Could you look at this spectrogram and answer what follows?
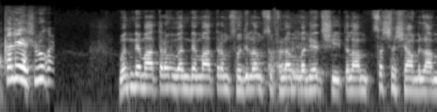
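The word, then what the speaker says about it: सुजलाम्: वंदे मातरम सुजलम सुफलम मलयज शीतलम सस्य श्यामलाम मातरम शुभ्र ज्योत्सना पुलकित यामिनी। सुजलम सुफलम नहीं है, सुजलाम सुफलम है।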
